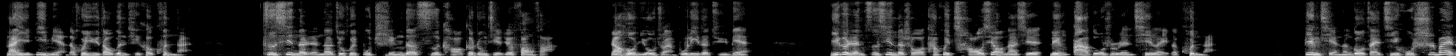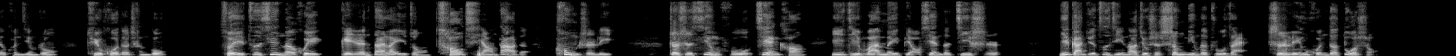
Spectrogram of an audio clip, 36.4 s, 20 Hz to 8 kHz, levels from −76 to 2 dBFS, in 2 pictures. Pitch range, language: 180-245 Hz, Chinese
